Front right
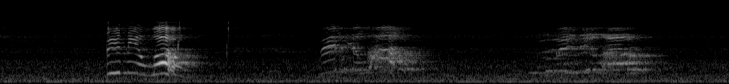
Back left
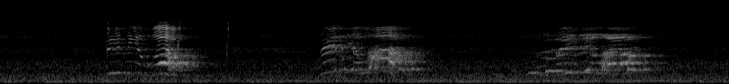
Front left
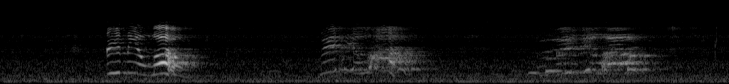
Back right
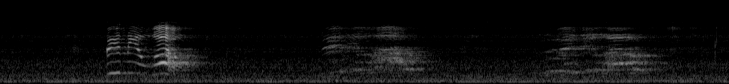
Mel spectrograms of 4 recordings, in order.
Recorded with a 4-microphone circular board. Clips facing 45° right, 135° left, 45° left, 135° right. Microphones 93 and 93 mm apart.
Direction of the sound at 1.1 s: 35° right.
